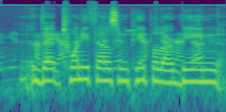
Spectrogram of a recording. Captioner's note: speaking French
